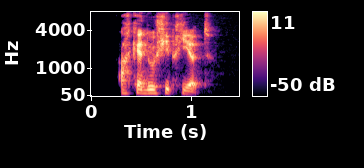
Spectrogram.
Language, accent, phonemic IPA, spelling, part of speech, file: French, France, /aʁ.ka.do.ʃi.pʁi.jɔt/, arcadochypriote, adjective / noun, LL-Q150 (fra)-arcadochypriote.wav
- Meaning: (adjective) Arcado-Cypriot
